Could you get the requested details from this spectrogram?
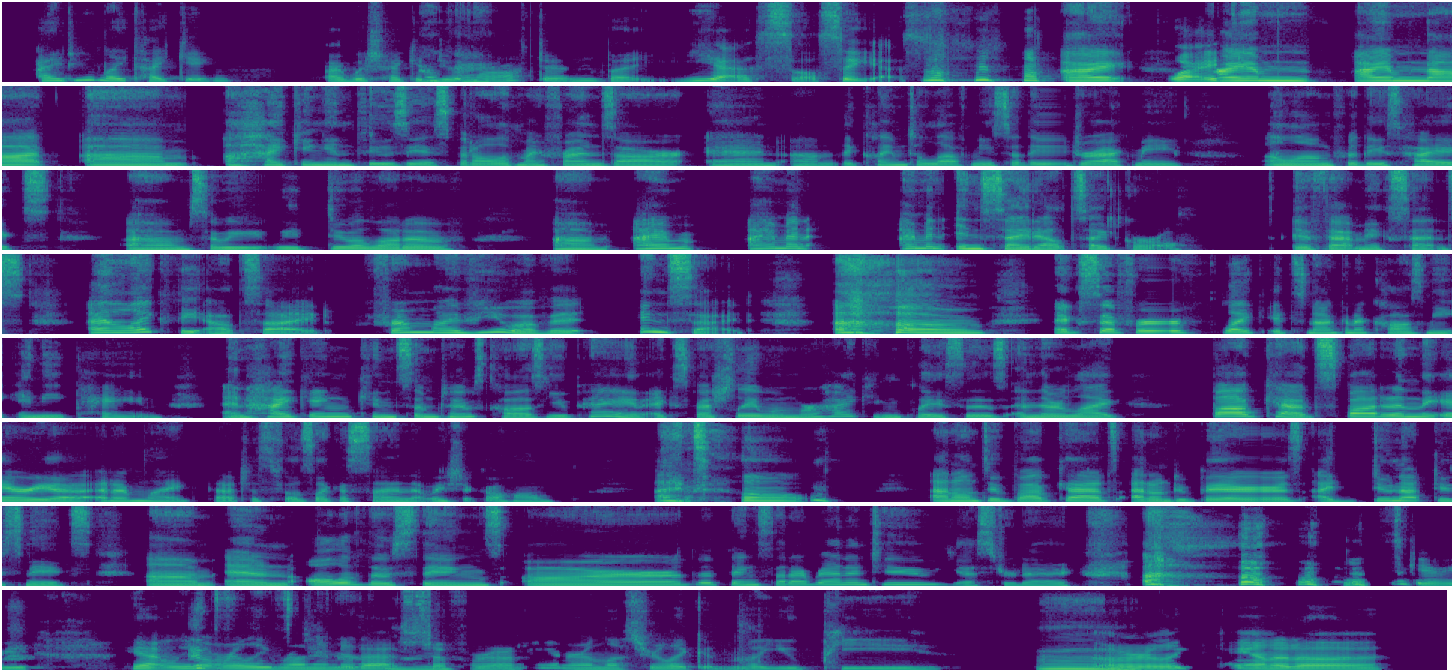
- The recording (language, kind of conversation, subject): English, unstructured, What moments in nature have lifted your mood lately?
- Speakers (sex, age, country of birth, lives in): female, 25-29, United States, United States; female, 35-39, United States, United States
- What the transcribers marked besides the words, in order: laugh; laughing while speaking: "Why?"; other background noise; laughing while speaking: "um"; laughing while speaking: "I don't"; drawn out: "are"; laughing while speaking: "Oh"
